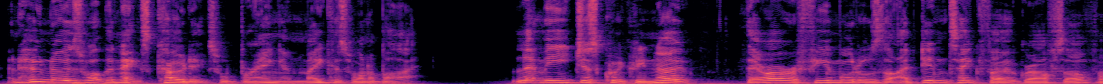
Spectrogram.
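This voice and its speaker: A man narrating a hobby showcase video in a casual, frank and blunt way. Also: medium pitch. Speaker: hobby channel host.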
